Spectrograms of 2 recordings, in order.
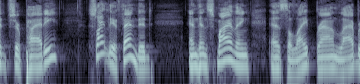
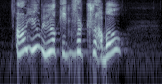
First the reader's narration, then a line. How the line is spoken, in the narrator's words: said Lady Poppy, indignantly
